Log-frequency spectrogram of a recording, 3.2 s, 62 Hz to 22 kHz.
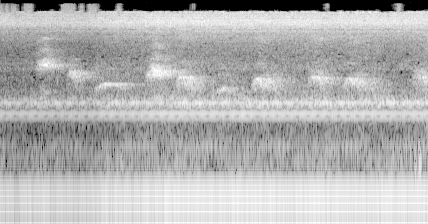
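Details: Motor on an undersized 7 µF run capacitor: a heavy, steady low AC drone over faint background chirping. Current is 2.2 A and the auxiliary-winding current is very low, so the current lag goes uncompensated.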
